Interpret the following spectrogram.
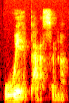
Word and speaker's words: Vipassana: core disciplines in buddhist meditation the other is upasana which is spelled vipassana but pronounced with passana i've researched both these techniques for a long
